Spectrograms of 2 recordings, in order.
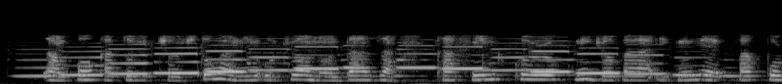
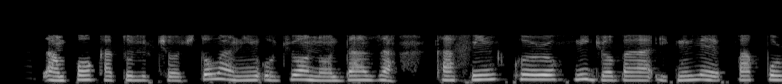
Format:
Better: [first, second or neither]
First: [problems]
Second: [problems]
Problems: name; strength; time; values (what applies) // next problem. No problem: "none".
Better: second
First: background sound (Wind instrument, woodwind instrument); 2 dB above the speech // room echo; dies away in 0.2 s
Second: none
